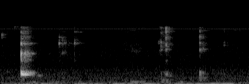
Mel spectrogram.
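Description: A single brief throat noise from a person about a quarter second in, then a few faint clicks over low room noise.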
